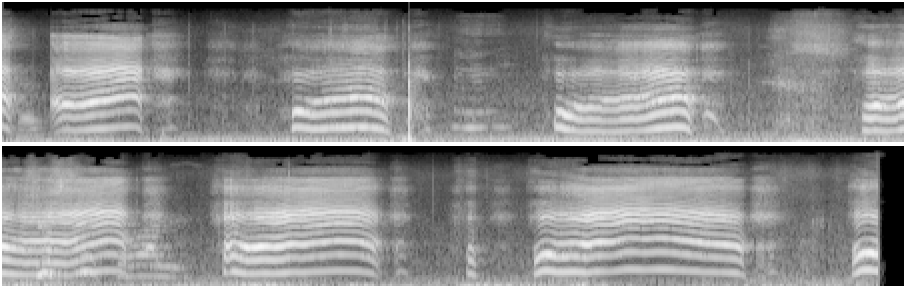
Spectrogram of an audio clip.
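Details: Loud, repeated rising-falling wails with breaths between from a baby girl crying steadily; she is hungry and sucking on the parent's arm; hunger cry.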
